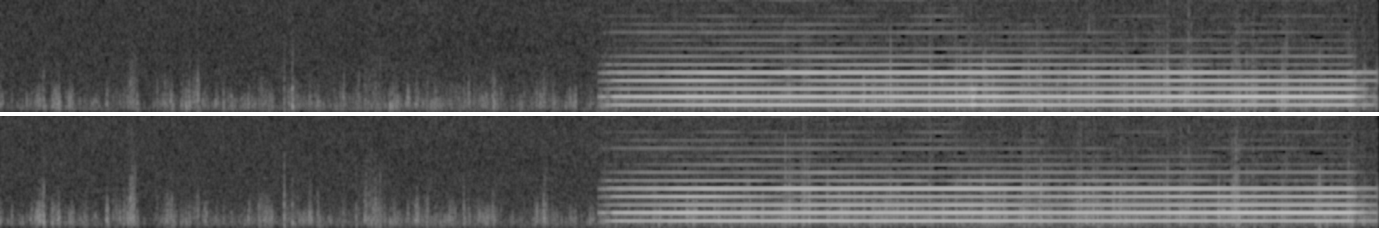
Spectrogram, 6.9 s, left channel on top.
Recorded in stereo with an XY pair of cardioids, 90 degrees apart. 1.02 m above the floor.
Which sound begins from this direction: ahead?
A violin, at 3.0 s.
